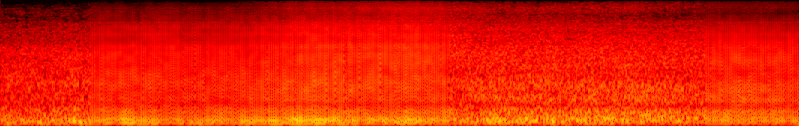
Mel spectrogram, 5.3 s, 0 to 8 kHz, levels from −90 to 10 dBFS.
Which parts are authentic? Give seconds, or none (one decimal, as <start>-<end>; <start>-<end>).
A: 0.0-0.6; 3.0-4.7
